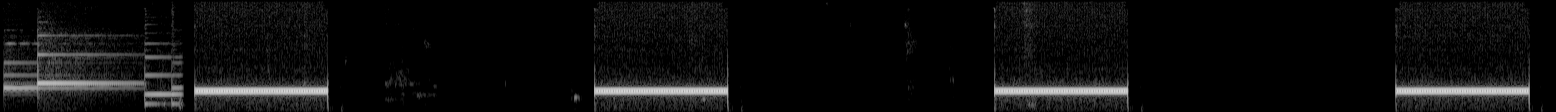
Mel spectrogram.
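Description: A telephone ringback tone sounds while an office call is being transferred: four steady mid-pitched tones, each about two seconds long and separated by even silences, after a brief cluster of line beeps at the start.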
